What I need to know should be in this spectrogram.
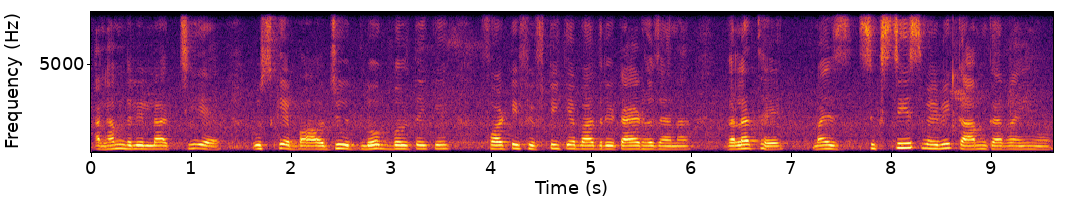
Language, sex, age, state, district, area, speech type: Urdu, female, 30-45, Telangana, Hyderabad, urban, spontaneous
